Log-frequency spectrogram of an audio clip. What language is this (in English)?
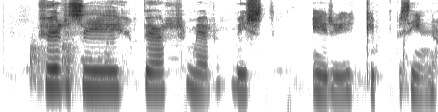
Icelandic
